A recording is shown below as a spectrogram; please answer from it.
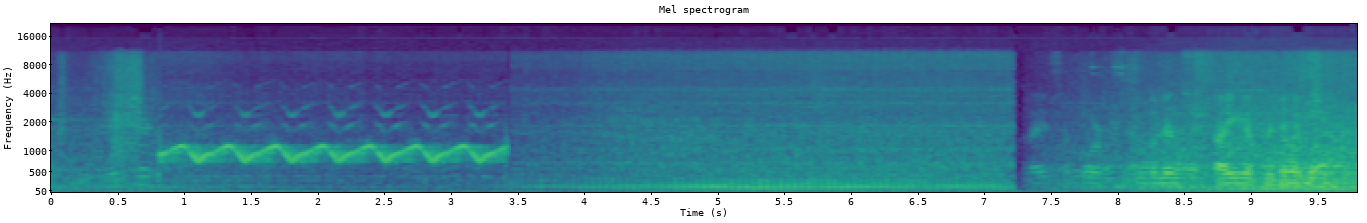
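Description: A new ambulance in a Chhattisgarh district sounds a wailing siren that rises and falls in a fast, regular cycle, fairly close, followed by a low engine rumble and passing traffic noise.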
